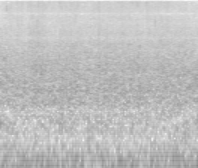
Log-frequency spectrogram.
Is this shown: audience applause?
no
